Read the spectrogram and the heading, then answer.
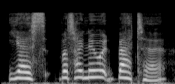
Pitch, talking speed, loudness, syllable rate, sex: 270 Hz, 205 wpm, -16 LUFS, 4.9 syllables/s, female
